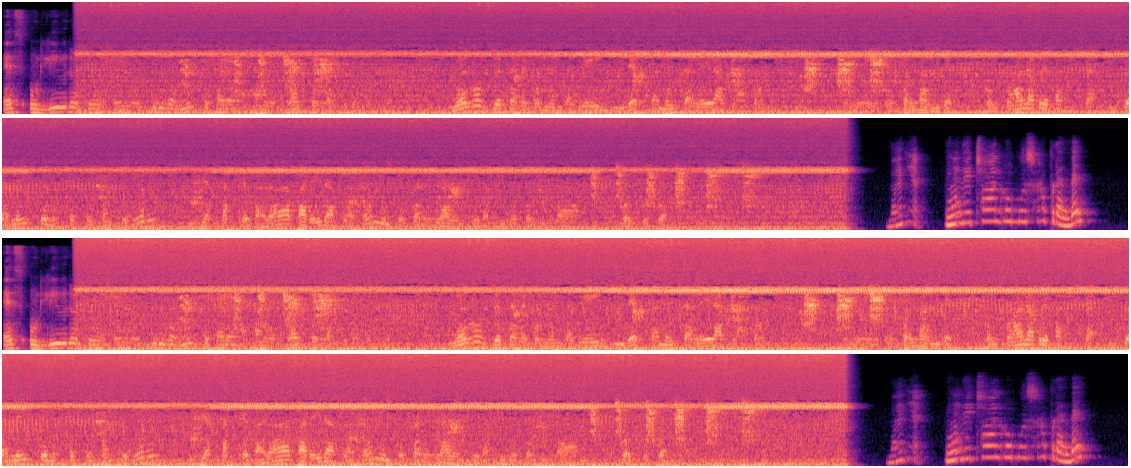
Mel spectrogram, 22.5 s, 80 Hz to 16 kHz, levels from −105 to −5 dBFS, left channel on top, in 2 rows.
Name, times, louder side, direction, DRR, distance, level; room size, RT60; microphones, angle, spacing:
voice 1, 0.0-3.9 4.5-7.7 8.4-12.9 13.2-17.1 17.5-18.2, right 2 dB, 25° right, 0.5 m, -28 dB
sound 1, 0.7-19.7, right 5 dB, 65° right, 1.1 m, -20 dB
voice 2, 20.1-20.4 20.7-22.1, left 2 dB, 60° left, 0.8 m, -32 dB
6.0 x 5.8 x 5.5 m
head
